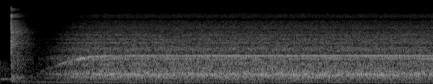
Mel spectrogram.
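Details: Gas boiler combustion fan, tested with a manometer teed into the air pressure switch lines (about 6.37 mbar); spins up within a second to a smooth, steady whir with no rubbing or rattle; healthy fan.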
